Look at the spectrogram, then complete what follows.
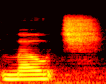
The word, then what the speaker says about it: MOCHI: offset credit exchange exemption pronounce mochi Chi CH like change uh UCC Uniform Commercial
